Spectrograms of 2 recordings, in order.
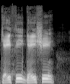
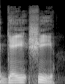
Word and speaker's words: Gaethje: Gaethje.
